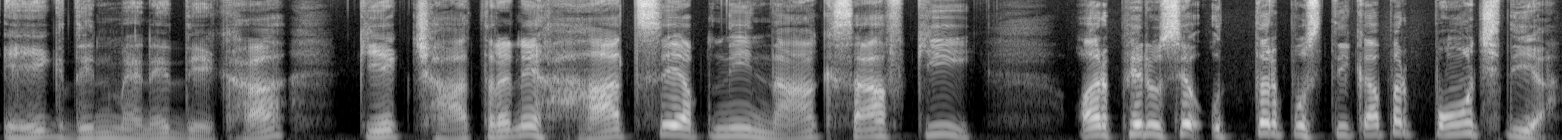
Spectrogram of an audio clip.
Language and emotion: Hindi, disgusted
